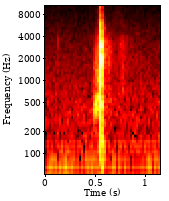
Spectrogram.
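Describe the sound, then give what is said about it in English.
A six iron swing on a golf ball teed up a little higher strikes the ground in one sharp, heavy-contact chunk, a brief dull thump flaring into a crisp crack, heard alone against a quiet background with no talking. “Oh, chunky tuna. And I called it shunk slap hook oh, left.”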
